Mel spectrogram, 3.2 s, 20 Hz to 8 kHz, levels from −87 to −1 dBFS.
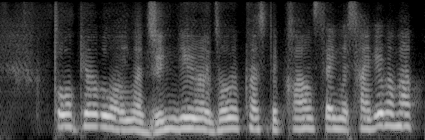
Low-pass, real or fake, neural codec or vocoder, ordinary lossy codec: none; fake; codec, 16 kHz, 0.5 kbps, FreqCodec, smaller model; none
